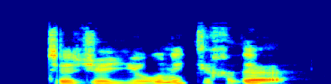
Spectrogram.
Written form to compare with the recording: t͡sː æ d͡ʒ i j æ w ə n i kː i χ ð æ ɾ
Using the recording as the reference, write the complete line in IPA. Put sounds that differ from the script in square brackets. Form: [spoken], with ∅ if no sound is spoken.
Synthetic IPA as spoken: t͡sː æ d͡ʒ [æ] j [i] w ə n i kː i χ ð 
